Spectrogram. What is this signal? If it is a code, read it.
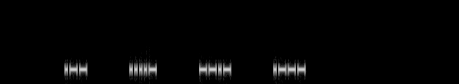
Morse code, heard as a keyed tone, about 52 wpm, spaced as for 17 wpm, 700 Hz. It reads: W4QJ
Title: USA Call Signs - 4 Characters - 6x Character Spacing - 50wpm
